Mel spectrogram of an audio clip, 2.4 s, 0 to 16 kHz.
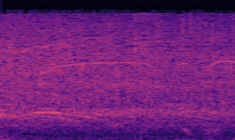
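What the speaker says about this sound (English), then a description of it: "And Seth and Becky Lynch clapping that performance." Crowd applause and cheering fill a wrestling arena in the WWE 2K23 video game during an NXT Stand And Deliver match, a steady wash of clapping under a faint commentary voice.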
